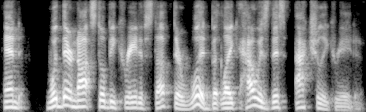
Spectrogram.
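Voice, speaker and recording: A man's voice: on the high side, expressive, moderate pace, fairly bright tone. A man hosting a casual podcast discussion, rambling and filling his talk with "like" as he works through his points. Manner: rambling, heavy use of "like". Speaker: podcast host.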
